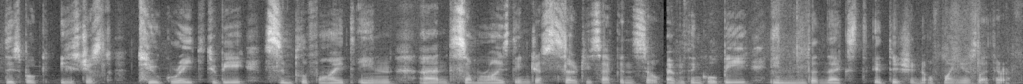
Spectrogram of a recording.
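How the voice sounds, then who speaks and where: Lowish-voiced man. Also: little pitch movement, moderate pace, few pauses, darkish tone. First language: Armenian. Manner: earnest, enthusiastic, careful phrasing with occasional fillers. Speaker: book channel host. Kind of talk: casual book haul talk to camera.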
